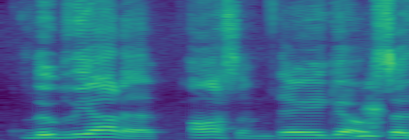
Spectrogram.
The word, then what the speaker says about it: Ljubljana: most recent one I should have checked the pronunciation for the capital city of Slovenia go for it say again Ljubljana Ljubljana awesome there you go so they just canceled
